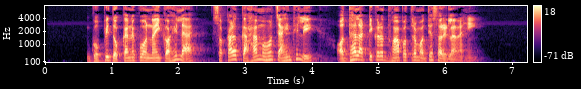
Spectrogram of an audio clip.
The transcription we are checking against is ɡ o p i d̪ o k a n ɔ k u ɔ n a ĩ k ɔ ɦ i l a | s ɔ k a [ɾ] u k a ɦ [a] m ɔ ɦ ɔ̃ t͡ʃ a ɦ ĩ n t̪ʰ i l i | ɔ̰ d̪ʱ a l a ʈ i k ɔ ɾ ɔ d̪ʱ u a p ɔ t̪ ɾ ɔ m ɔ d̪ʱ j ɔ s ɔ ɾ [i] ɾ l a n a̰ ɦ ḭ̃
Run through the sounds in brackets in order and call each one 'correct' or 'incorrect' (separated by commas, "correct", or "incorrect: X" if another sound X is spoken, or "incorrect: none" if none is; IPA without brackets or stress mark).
incorrect: ɭ, correct, correct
